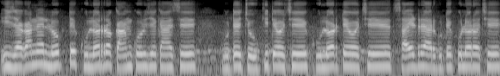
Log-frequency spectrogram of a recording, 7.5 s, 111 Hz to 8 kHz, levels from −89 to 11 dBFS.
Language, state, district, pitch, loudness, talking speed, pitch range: Sambalpuri, Odisha, Sambalpur, 195 Hz, -15 LUFS, 200 wpm, 185-195 Hz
